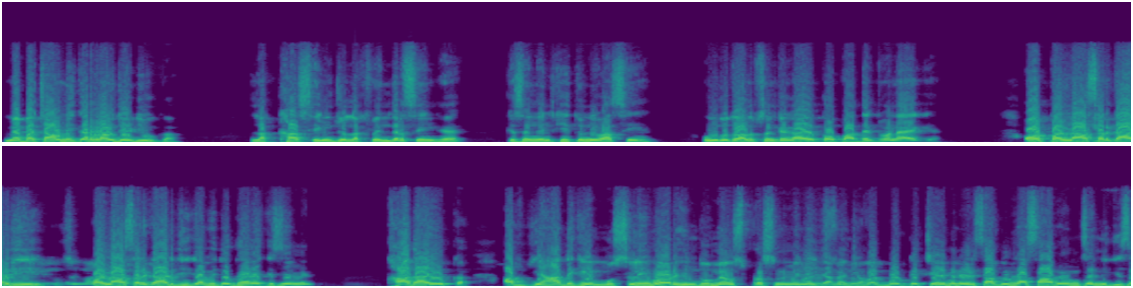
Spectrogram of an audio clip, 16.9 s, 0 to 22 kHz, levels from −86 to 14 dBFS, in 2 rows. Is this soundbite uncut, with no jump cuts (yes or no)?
no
